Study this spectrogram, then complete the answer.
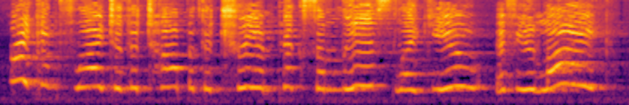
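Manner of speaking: high, loud little bird voice; chirping bird. A narrator's reading. Bird offering the elephant help, chirping high and loud. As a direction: chirp it out on one high pitch. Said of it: "the bird chirped".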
